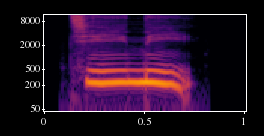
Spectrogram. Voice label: "机密", Chinese

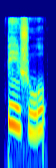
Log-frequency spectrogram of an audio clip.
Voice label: "避暑", Chinese

